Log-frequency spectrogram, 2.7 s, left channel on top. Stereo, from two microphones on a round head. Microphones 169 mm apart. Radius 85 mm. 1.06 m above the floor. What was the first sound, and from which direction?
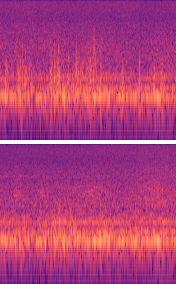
Only background noise.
